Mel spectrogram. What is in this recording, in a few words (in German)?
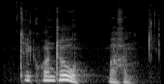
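"Taekwondo machen", German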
